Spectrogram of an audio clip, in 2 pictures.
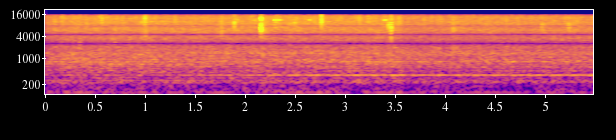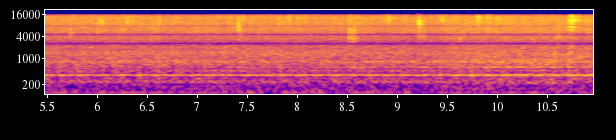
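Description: Steady rain falling on a concrete patio, a continuous even patter. A steady low hum joins in about two seconds in.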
